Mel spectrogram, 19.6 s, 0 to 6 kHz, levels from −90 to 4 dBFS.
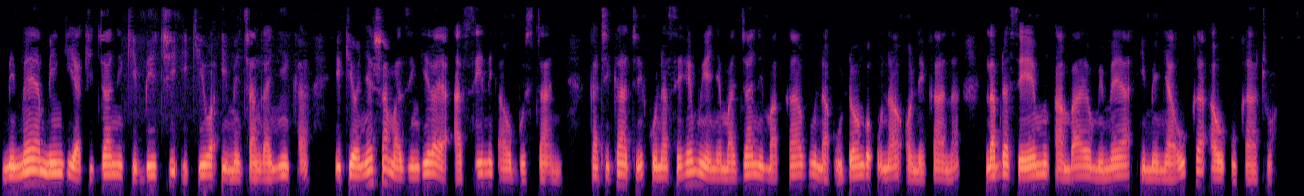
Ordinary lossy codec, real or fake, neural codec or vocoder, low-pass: MP3, 32 kbps; real; none; 5.4 kHz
